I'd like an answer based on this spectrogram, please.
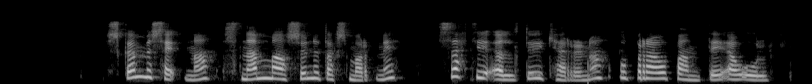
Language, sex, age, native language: Icelandic, female, 30-39, Icelandic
